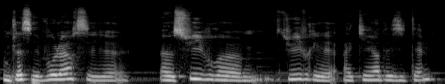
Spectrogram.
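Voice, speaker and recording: A woman's voice: medium pitch, steady tone, unhurried, mellow, soft background music. A woman casually presenting a board game as she unboxes it, with frequent fillers and restarts. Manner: hesitant, many fillers and restarts.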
